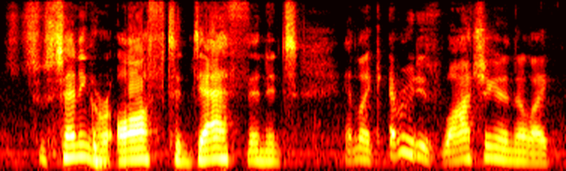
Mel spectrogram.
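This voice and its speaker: This fast-talking man has a voice on the high side. Chatting loosely with fellow podcast panelists, he meanders through his story, leans heavily on "like," and performs the quoted lines himself.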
